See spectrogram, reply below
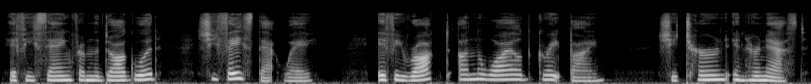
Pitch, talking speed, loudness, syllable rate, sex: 200 Hz, 170 wpm, -18 LUFS, 4.3 syllables/s, female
